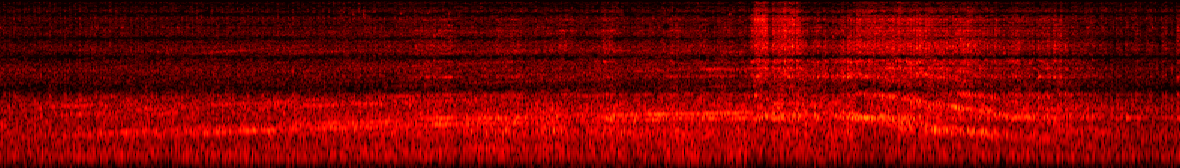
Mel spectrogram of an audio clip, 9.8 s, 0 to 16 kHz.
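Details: Branson 3510h 35 hp hydrostatic tractor coasting in neutral: thin tinny whistle drifting up and down over gear whine, owner says almost like an impeller hitting; high-pitched whine when free-wheeling, source unclear.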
